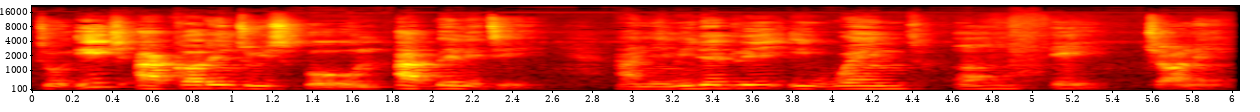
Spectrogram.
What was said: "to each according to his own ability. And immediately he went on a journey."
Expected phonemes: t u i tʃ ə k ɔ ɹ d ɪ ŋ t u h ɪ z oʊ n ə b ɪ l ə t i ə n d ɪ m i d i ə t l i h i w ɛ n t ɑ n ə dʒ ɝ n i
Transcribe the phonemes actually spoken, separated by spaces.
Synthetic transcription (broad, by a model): t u i tʃ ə k ɔ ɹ d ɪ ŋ t u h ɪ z oʊ n ə b ɪ l ə t i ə n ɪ m i d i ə t l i i w ɛ n t ɑ n ə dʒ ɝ n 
